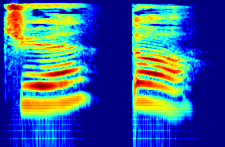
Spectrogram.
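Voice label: "juéde", Mandarin Chinese; 觉得; (động từ) cho rằng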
